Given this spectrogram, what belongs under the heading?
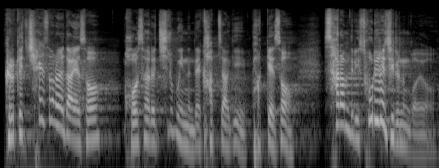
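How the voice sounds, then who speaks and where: Male pastor, 30s, animated and bright, church hall reverb, playful sermon storyteller. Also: a little high, moderate pace. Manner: lively storytelling with humor, addresses the congregation. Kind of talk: youth service sermon. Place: church sanctuary.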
